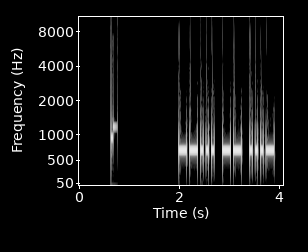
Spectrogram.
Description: Morse code, heard as a keyed tone, about 22 wpm, 700 Hz. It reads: 7MV
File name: practice / 22wpm / Three Letter-Number Combinations - 22wpm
